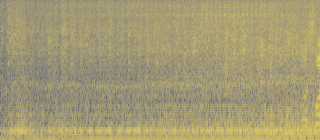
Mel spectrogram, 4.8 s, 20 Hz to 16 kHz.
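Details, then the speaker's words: 1977 Kawasaki KZ1000 with 4-into-1 exhaust, first start after sitting about a year: steady, even idle warming up with choke, still idling a little high, no knocks or misses; smoke is probably stored residue burning off; runs healthy. "warm up a little bit sounds pretty happy happy right there still idled up a little bit but sounds pretty good"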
